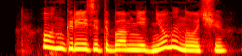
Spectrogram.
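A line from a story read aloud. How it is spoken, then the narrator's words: Laughing. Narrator (Russian): засмеялась она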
